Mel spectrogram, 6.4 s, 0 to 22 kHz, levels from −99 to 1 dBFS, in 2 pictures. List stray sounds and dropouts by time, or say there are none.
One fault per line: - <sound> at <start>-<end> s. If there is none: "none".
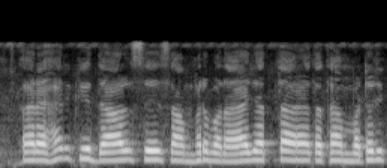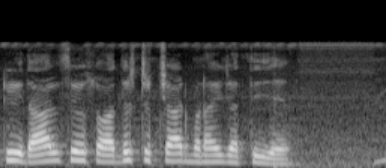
none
